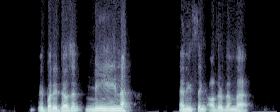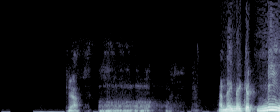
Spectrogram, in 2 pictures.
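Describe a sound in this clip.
A middle-aged man speaks calmly and with animation into a headset microphone, heard as over an online call.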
